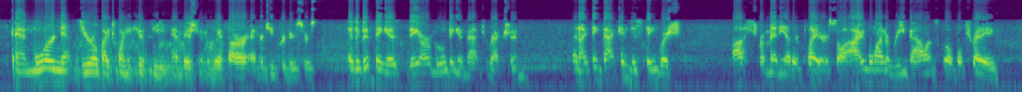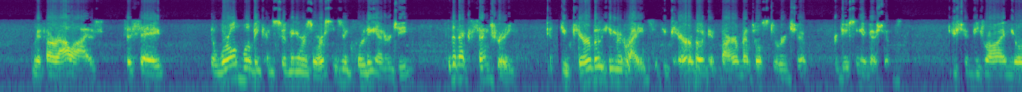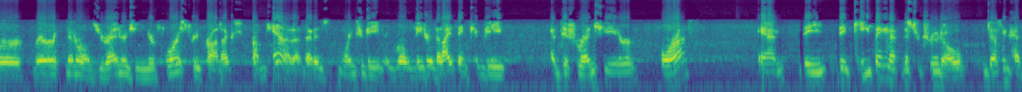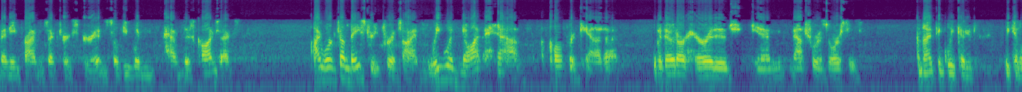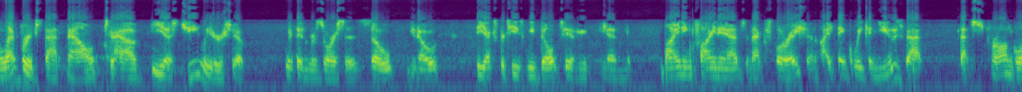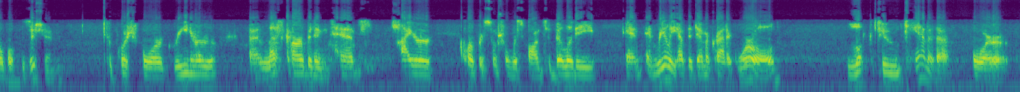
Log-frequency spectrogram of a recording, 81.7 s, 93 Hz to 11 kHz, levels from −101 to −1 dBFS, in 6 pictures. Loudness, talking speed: -15 LUFS, 150 wpm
